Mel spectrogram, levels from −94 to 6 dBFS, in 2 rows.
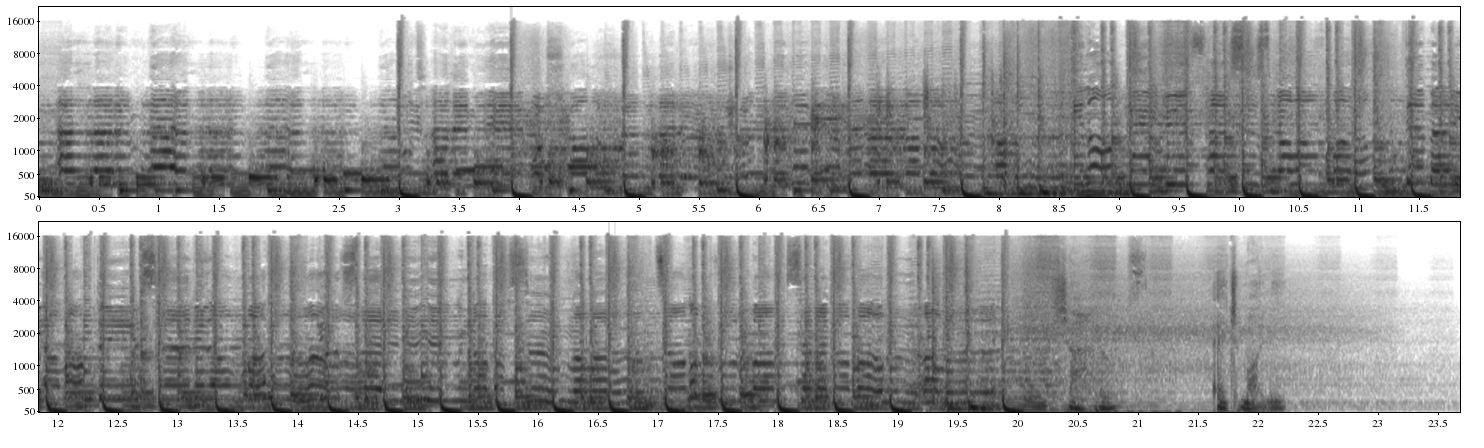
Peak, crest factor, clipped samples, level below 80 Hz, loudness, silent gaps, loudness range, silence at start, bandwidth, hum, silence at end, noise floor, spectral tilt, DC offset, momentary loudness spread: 0 dBFS; 12 dB; under 0.1%; -16 dBFS; -12 LUFS; none; 2 LU; 0 s; 17 kHz; none; 1.45 s; -54 dBFS; -5.5 dB/octave; under 0.1%; 5 LU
